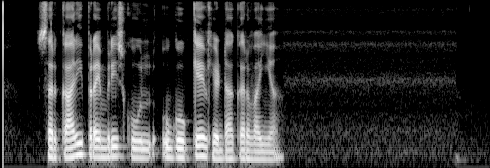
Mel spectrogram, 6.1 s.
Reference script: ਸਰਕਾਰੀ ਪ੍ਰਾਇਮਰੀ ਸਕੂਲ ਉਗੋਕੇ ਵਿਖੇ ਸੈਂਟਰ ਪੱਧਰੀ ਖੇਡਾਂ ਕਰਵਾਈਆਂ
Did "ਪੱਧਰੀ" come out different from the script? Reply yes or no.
yes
